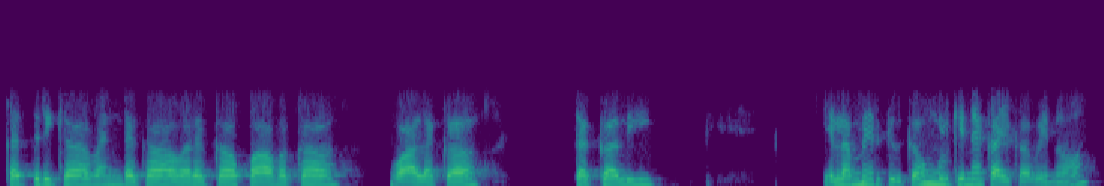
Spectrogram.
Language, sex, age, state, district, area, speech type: Tamil, female, 30-45, Tamil Nadu, Tirupattur, rural, conversation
